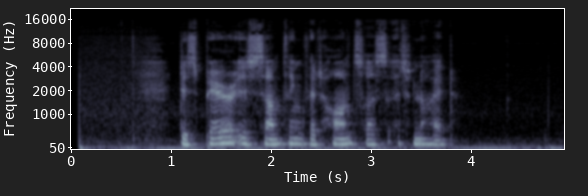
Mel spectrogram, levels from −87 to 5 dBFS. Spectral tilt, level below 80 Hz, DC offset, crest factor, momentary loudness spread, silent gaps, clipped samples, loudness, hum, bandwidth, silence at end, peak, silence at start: -4 dB/octave; -50 dBFS; under 0.1%; 18 dB; 23 LU; none; under 0.1%; -33 LUFS; none; 16 kHz; 0 s; -16 dBFS; 0.1 s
